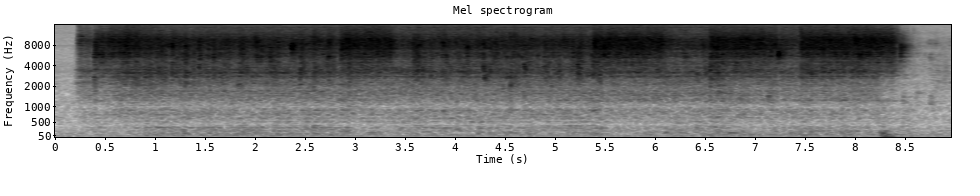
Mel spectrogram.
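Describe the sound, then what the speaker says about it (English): Tap water runs steadily into a kitchen sink while an avocado is washed, a continuous close gushing that cuts off abruptly near the end. "Wash the avocado."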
